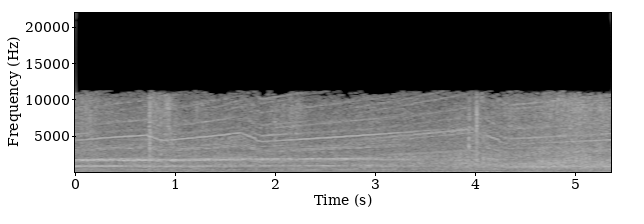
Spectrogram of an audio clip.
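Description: The Joker's armored car pulls away and Batman's Batmobile speeds off in pursuit: a heavy engine roars steadily and picks up speed, a loud, continuous rumble with rising whine and a couple of brief sharp clunks, no voices.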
